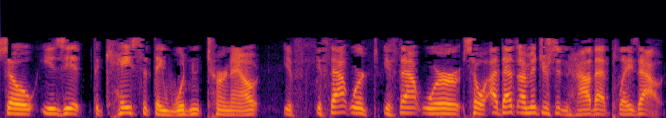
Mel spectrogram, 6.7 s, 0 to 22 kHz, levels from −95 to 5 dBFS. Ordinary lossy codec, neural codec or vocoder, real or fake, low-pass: MP3, 24 kbps; none; real; 7.2 kHz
